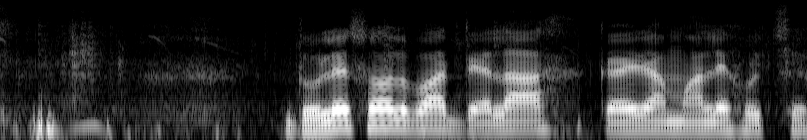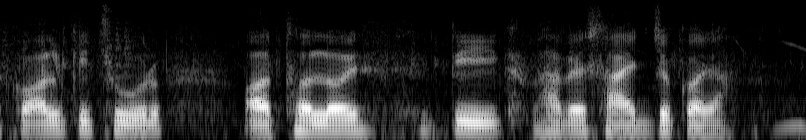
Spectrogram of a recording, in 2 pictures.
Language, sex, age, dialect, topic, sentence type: Bengali, male, 18-24, Jharkhandi, banking, statement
